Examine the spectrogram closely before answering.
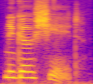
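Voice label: "negotiate", US English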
